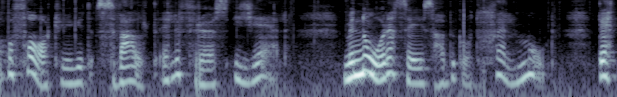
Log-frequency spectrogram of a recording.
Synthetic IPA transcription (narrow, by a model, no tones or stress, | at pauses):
pʰɔfɑːʈʰyːɡət̪svalt̪ʰɛlːəɾfɾøːsɪjɛ̰ːl | mɛnːoːɾasɛjəsɔhaɾbɛɡɔt̪ːɧɛlvmṵːɖ̥ | d̪̥ɛt̪ː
